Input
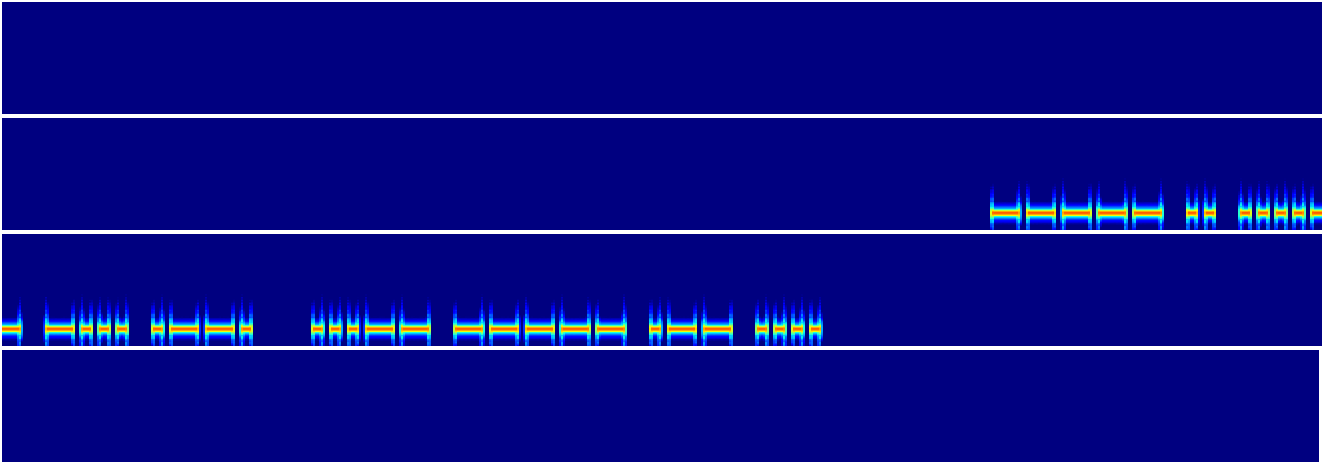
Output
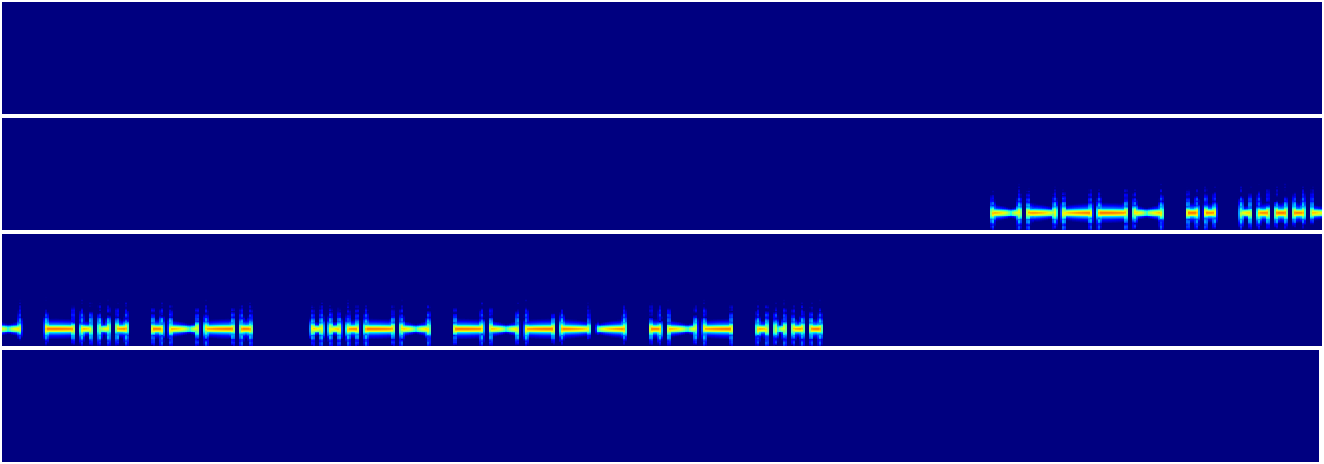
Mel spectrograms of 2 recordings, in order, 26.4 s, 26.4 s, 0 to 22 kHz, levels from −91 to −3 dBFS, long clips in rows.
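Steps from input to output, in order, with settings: tape flanging out of phase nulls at 0.34 Hz, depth 5.2 ms; gain -3 dB

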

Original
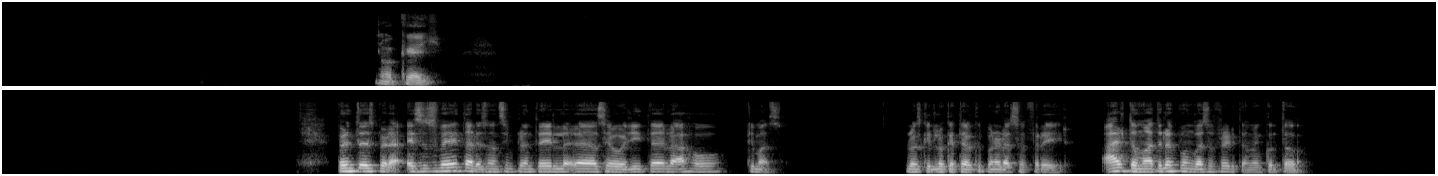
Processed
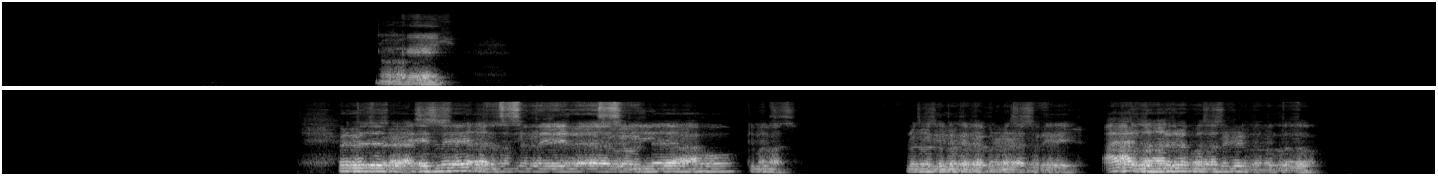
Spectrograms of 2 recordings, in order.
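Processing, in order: 19.18–20.63 RIAA curve recording; non-linear reverb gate 0.17 s rising, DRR -6 dB; gain -6 dB

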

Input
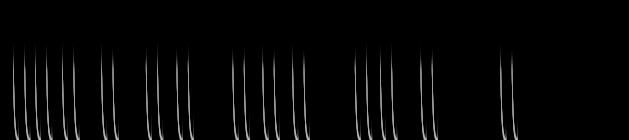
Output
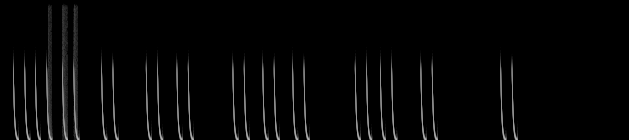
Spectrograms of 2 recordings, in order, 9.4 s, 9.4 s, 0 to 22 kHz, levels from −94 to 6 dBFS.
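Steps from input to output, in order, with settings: 0.72–1.17 G.711 law mismatch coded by mu; gain -5 dB

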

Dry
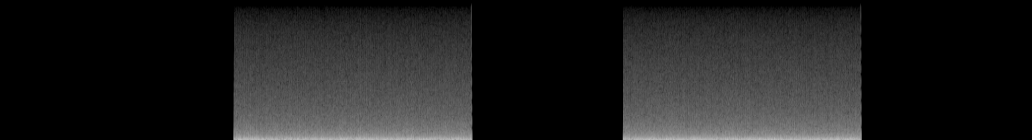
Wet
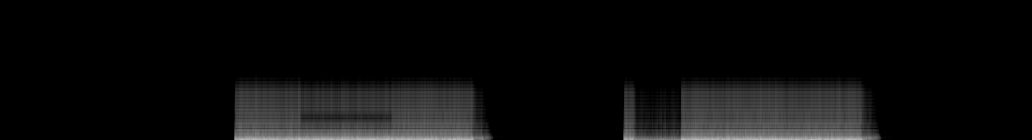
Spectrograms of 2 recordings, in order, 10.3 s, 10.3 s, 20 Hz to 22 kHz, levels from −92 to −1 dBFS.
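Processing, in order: minimum comb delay 0.71 ms; modulation noise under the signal 11 dB; 2.99–3.91 bell 3200 Hz -12 dB 1.2 oct; frequency-shifting echo 0.1 s, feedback 34%, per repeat +140 Hz, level -15 dB; gate -49 dBFS, range -26 dB; vocoder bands 8, saw 191 Hz; dynamic EQ 770 Hz, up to -5 dB, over -56 dBFS, Q 1.8; 6.32–6.81 negative-ratio compressor -51 dBFS, ratio -1; comb 3.4 ms, depth 87%; gain +4 dB

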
